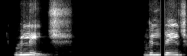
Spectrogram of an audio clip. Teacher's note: Village, village has two syllables, you stress the second syllable.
